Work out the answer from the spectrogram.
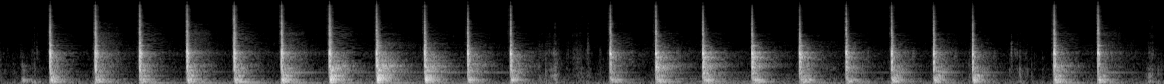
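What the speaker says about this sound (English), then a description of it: "you can walk around it with a hammer and beat on it" A hammer beats on the cylinder pin of a CAT D5C bulldozer in a long, even series of about twenty loud, sharp blows, roughly two per second, with short ringing decays and no talk.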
